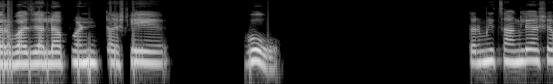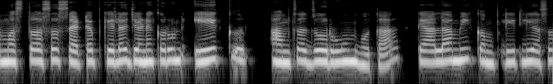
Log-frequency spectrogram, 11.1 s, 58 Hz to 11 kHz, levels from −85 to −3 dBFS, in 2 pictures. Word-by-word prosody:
दरवाज्याला 210 +1 +4
पण 225 -1 +4
तसे 225 +2 0 1.1
हो. 245 0 +5 2.1
तर 220 - -2
मी 240 +2 +3
चांगले 240 0 +2
असे, 250 0 -1
मस्त 235 0 +1
असं 245 +1 -2
सेटअप 235 -1 -2
केलं, 240 +1 +1
जेणेकरून 245 +1 +2
एक 255 +3 +1 0.4
आमचा 230 +1 +1
जो 240 0 +3
रूम 235 +2 +3
होता, 185 -1 -5 0.3
त्याला 235 +1 -1
मी 255 +2 +2
कम्प्लीटली 230 +1 -3
असं 240 +1 -5
235 Hz, 120 wpm, -22 LUFS, 225-245 Hz, 2.1 s, हो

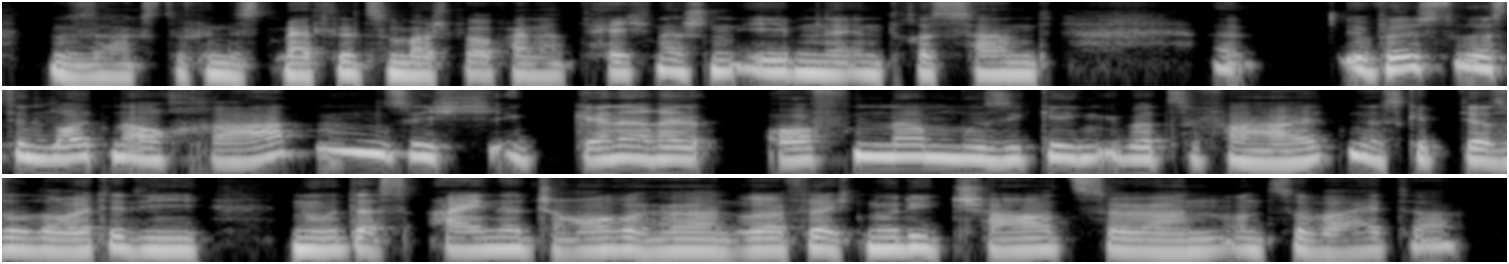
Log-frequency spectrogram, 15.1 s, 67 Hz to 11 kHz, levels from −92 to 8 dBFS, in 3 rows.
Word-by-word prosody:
Du 145 - 0
sagst, 125 0 -6
du - - -5
findest 135 -4 -3
Metal 135 +2 +1
zum 145 - 0
Beispiel 135 -1 -1
auf - - -8
einer 130 -2 -3
technischen 165 +5 -2
Ebene 160 -5 +1
interessant. 140 -1 -2 0.5
Äh, 200 - -4 0.3
würdest 195 +3 +3
du 240 - -1
das 195 -1 +3
den 190 -2 +1
Leuten 190 +3 +2
auch 165 -3 +1
raten, 230 - +2
sich 200 -5 -2 0.2
generell 175 +1 +3 0.2
offener 195 +5 +2
Musik 170 -3 +1
gegenüber 180 -2 0
zu 170 - -9
verhalten? 150 +6 +1
Es 160 - -4
gibt 175 - -7
ja 160 - +5
so 150 +1 +1
Leute, 140 +2 +1
die 140 -1 0 0.3
nur 145 -1 +2
das 145 -2 -1
eine 145 +1 +2
Genre 140 +1 0
hören 135 -1 0
oder 140 0 +2
vielleicht 145 -4 0
nur 155 -1 +3
die 160 -2 +1
Charts 145 +1 0
hören 135 -1 0
und 140 -2 -5
so 145 -3 -2
weiter. 135 +8 -5
150 Hz, 185 wpm, -22 LUFS, 140-175 Hz, 0.5 s, ja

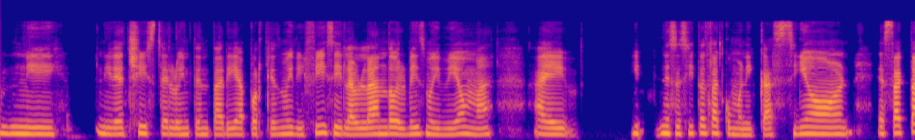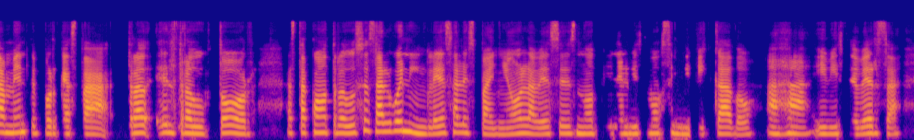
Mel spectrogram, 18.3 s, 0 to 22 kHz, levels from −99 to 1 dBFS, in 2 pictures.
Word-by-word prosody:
ni 190 -2 0 0.4
ni 195 -3 -3
de 180 0 0
chiste 200 -2 -2
lo 175 -1 -2
intentaría 175 -1 -3
porque 180 -1 -5
es 175 - -7
muy 190 +1 -2
difícil 190 +1 -2
hablando 180 +2 +3
el 175 -2 -1
mismo 190 +2 -3
idioma. 175 +1 -3 0.4
Hay 175 -2 +1 0.6
y 200 - -4
necesitas 205 +1 -2
la 205 - +2
comunicación. 185 +3 0 0.2
Exactamente, 215 +2 +3
porque 195 -1 0
hasta 185 -2 +4
tra 215 0 +5
el 220 +2 -1
traductor 200 -1 +2 0.3
hasta 210 +1 0
cuando 225 +1 +3
traduces 220 +5 0
algo 255 +2 +6
en 265 -1 +5
inglés 200 0 +1
al 230 -1 +1
español 185 -1 -1
a - - +3
veces 200 +2 -3
no 195 0 -1
tiene 195 0 -19
el 195 - -2
mismo 200 +1 -4
significado. 185 -2 -1
Ajá 195 -1 +2
y 190 - -3
viceversa. 190 +1 -1
195 Hz, 140 wpm, -23 LUFS, 180-205 Hz, 0.6 s, algo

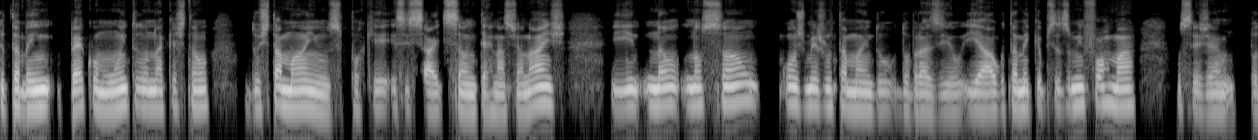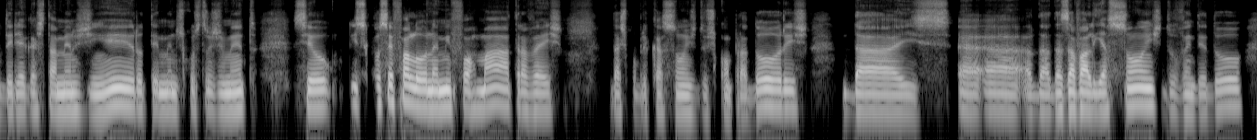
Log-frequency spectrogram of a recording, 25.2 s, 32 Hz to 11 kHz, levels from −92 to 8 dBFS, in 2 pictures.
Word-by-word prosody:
eu - - -2
também 130 0 +7 0.2
peco 130 +1 +1
muito 130 +3 +3
na 125 0 +3
questão 130 0 -2 0.4
dos 125 -1 -5
tamanhos, 125 -6 +3
porque 125 +2 -9
esses 130 - -5
sites 115 -2 0
são 110 -2 +1
internacionais 110 +7 0 0.5
e 260 0 +1
não 140 +1 +4
não 140 0 +3
são 155 +3 +1 0.2
com 150 - 0
os 140 -2 +1
mesmo 135 0 +1
tamanho 120 -3 0
do 120 0 -9
do 115 - -9
Brasil, 110 0 -6
e 120 - -4
é - - +2
algo 115 +2 -1
também 125 0 +1
que - - -11
eu - - -5
preciso 130 - -8
me 145 - +6
informar. 145 -2 0 0.4
Ou - - -10
seja, 110 0 -4 0.3
poderia 115 0 -4
gastar 115 0 -4
menos 115 +1 +1
dinheiro, 125 +4 +3
ter 120 0 -8
menos 115 -1 -1
constrangimento 115 0 -3 0.4
se - - -3
eu 130 0 +3 0.2
isso 145 -3 0
que - - -32
você 155 +2 +4
falou, 145 -4 +5
né, 125 0 +5
me 130 +1 +7
informar 130 +3 0
através 115 -3 -4 0.5
das - - -6
publicações 105 -1 -5
dos 90 - -11
compradores, 130 +3 -1 0.4
das, 110 - -1
ah 110 -1 -3
ah, - - -3
da 105 +1 -3
das 115 +3 0
avaliações 125 +4 +3
do 115 - -12
vendedor, 110 +6 -4
125 Hz, 155 wpm, -21 LUFS, 110-135 Hz, 0.5 s, também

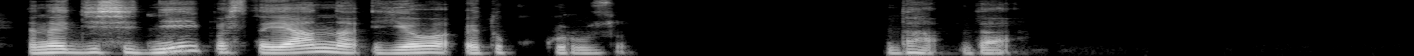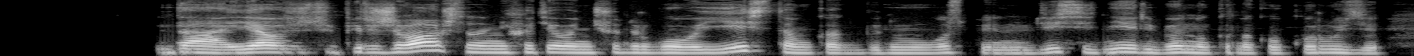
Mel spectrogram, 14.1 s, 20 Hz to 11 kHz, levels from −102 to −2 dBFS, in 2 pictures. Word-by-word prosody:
и 140 - -3
она 165 +2 +4
10 160 -1 +1
дней 210 - -1
постоянно 165 +1 +2
ела 150 +4 +2
эту 140 +3 -5
кукурузу. 140 -1 -13 1.3
Да, 145 0 -7
да. 135 +1 -7 2.8
Да, 160 -2 +2
и 150 - 0
я 175 +2 +8
уж 170 - -5
очень 160 0 -12
переживала, 185 +8 +6
что 180 -6 -3
она 170 - +1
не 165 - 0
хотела 170 -1 0
ничё 155 +2 -3
другого 155 -1 0
есть 205 +11 0
там, 155 -5 -2
как 140 -1 -5
бы, 135 0 -11
думаю, 140 0 -4
Господи, 150 -2 -7
ну 135 0 -8
10 165 +1 -6
дней 180 +3 0
ребенок 155 -2 -2
на 145 -1 -5
кукурузе. 145 -1 -6
155 Hz, 145 wpm, -23 LUFS, 145-170 Hz, 2.8 s, я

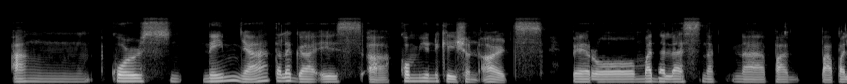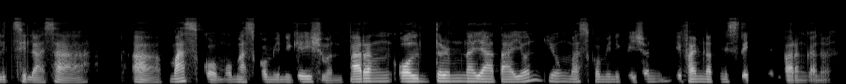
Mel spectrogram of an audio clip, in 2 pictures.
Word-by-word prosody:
ang 135 +1 +3 0.8
course 145 -1 +4 0.3
name 150 +7 +2
niya, 130 +2 +3
talaga 145 -7 +2
is 125 +1 -2
ah, 105 0 +1 0.2
communication 145 -6 +2
arts. - - 0 0.3
Pero 120 -1 +3
madalas 130 -1 +1
na 125 -2 -5 0.2
napagpapalit 115 -1 -3
sila 105 -4 -3
sa - - -4 0.4
ah, - - 0
mass - - +4
comm 110 +1 -3
o - - -5
mass 115 0 -3
communication, 110 -3 -3
parang 140 +3 +6
old 140 -2 +7
term 145 -1 +3
na 140 -1 +1
yata 130 -3 +2
yun? 150 +12 -2
Yung 135 -2 -6
mass 120 - -5
communication, 120 +3 -8
if - - -7
I'm 125 0 +1
not 120 - -2
mistaken, 265 - -4 0.3
parang - - -1
ganon. - - -8
125 Hz, 130 wpm, -25 LUFS, 120-140 Hz, 0.8 s, old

